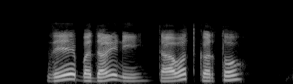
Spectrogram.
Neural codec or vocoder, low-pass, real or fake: none; 7.2 kHz; real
